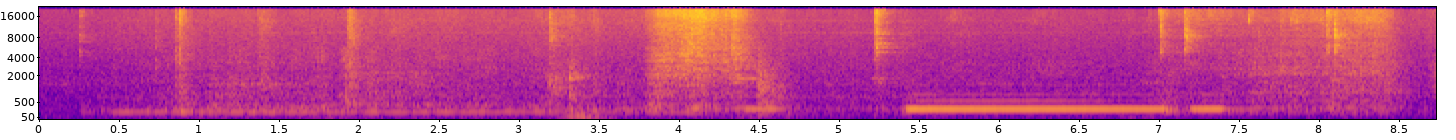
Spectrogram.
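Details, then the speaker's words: ArcDroid plasma cutter with Plus controller after installing the Plus power upgrade board for brownout issues, homing without cutting: steady stepper hum at two pitches, each axis starting and stopping cleanly, no grinding or stalling; healthy. "Now, obviously I'm not going to cut anything, but let's home it."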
